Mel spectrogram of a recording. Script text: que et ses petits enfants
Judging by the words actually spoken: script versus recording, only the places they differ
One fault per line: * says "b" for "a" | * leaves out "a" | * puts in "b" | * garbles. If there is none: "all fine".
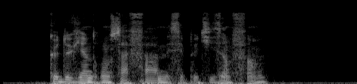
* puts in "deviendront sa femme"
